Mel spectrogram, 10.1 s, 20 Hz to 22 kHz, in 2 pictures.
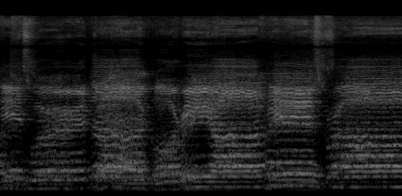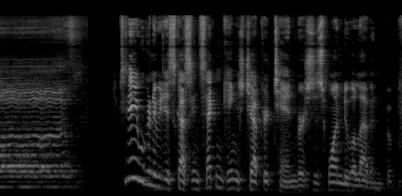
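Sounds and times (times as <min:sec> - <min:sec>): choir singing a cappella: 0:00.0 - 0:06.1.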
